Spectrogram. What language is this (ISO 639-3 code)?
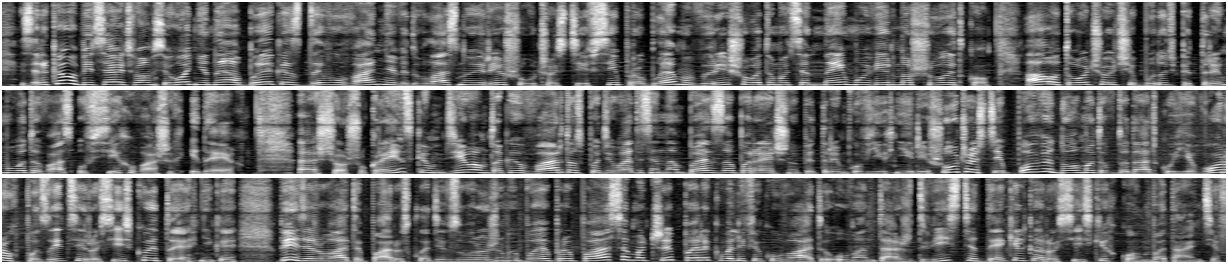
ukr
